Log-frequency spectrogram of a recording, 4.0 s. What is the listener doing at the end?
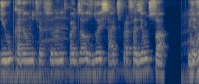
listening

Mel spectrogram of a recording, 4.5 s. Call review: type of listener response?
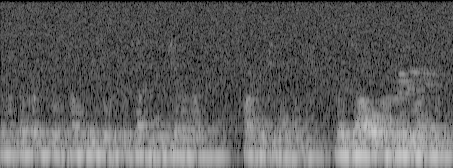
listening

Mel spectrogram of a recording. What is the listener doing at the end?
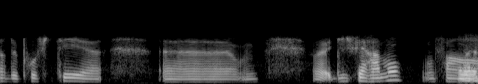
listening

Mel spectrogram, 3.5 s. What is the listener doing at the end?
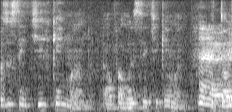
taking over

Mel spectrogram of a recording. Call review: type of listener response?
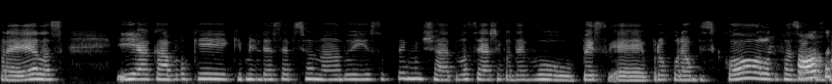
taking over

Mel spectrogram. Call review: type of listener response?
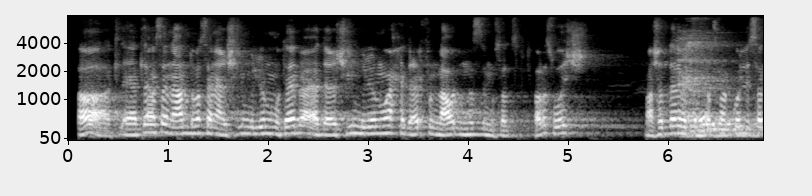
listening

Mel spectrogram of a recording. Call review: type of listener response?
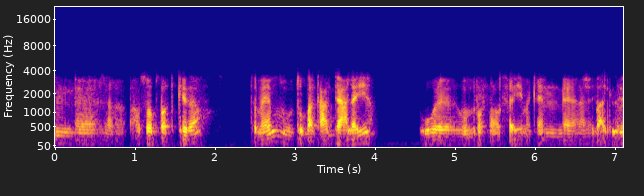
taking over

